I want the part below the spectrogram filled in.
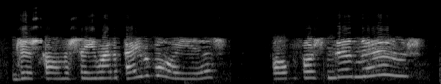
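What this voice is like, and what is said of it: Impression of Herbert the Pervert. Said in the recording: “that's from Herbert the Pervert ... that impression is better than mine”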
